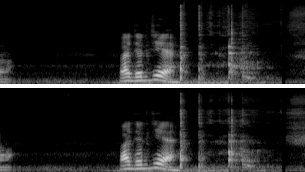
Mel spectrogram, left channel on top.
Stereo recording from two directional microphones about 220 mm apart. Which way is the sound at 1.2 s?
25° left (ahead or behind).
